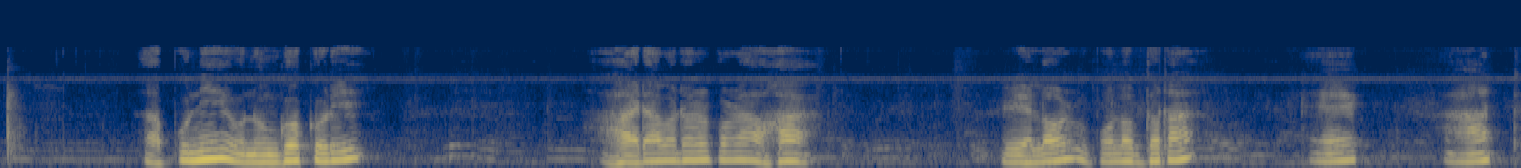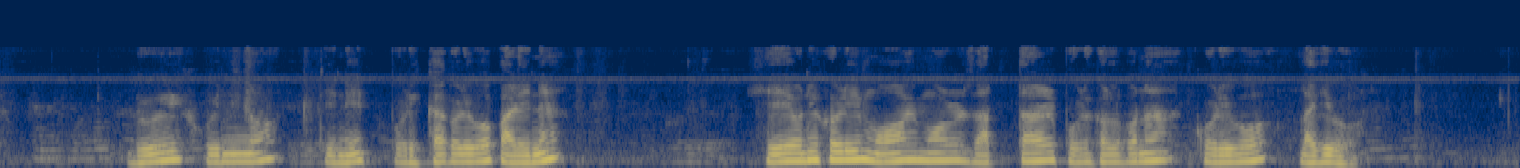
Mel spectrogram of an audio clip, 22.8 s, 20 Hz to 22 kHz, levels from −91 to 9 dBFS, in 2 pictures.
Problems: none marked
